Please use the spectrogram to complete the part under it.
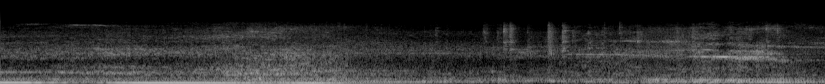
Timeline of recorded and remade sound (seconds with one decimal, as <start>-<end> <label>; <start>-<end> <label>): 0.0-4.8 recorded; 4.8-5.6 remade; 5.6-6.3 recorded; 6.3-6.9 remade; 6.9-8.3 recorded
